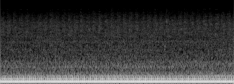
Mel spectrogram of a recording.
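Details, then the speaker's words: Car just after cold start at 11 degrees, warming up: deep steady drone with even firing, no knocks or ticks; surprisingly strong start, oil pressure over 90 psi. "I'm honestly surprised that this thing fired up like it did. I didn't think that was going to happen. Woo! Listen to that."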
